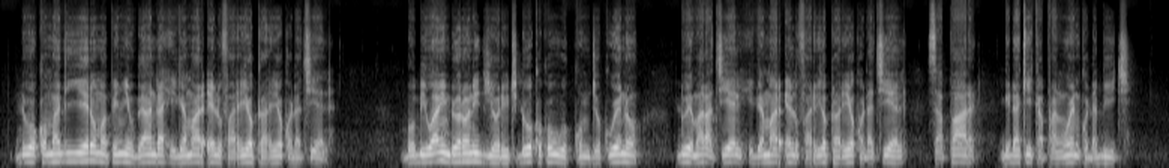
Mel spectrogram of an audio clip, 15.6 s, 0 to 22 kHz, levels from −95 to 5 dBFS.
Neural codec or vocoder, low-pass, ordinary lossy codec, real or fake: codec, 44.1 kHz, 3.4 kbps, Pupu-Codec; none; none; fake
